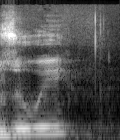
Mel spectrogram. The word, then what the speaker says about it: Uzui: How do you say Tengen's last name? – Uzui.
